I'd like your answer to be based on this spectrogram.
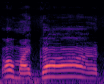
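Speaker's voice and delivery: loud, slow, stretched-out groan of dread; acted dismay. Daughter caught with boyfriend hidden, loud dismay. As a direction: drag it out in mock horror.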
